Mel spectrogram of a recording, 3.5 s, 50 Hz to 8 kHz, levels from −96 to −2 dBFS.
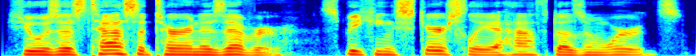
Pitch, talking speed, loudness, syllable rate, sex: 145 Hz, 205 wpm, -17 LUFS, 5.8 syllables/s, male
